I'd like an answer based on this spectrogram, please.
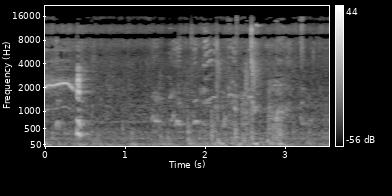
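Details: Puppies playing with their mother indoors: a thin high whine slides up then drops, followed by a short sharp yelp and scattered soft scuffling and small squeaks as the litter tumbles about.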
